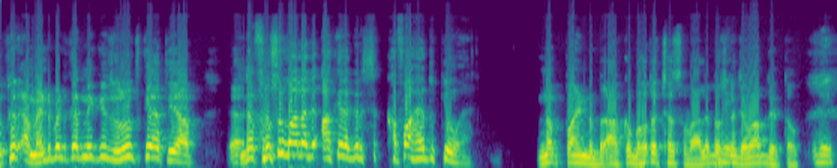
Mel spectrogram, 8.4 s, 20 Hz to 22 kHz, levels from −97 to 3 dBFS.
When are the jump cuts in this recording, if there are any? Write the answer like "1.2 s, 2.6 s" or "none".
2.3 s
